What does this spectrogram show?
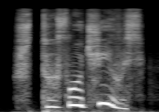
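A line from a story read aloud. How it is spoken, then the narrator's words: Frightened whisper. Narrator (Russian): испуганно прошептала я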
